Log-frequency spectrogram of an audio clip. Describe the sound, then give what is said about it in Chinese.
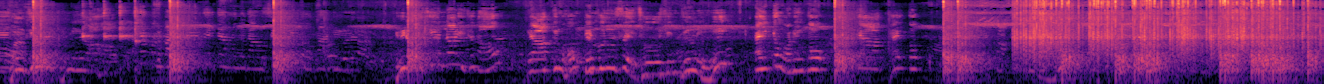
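Taiwanese opera (gezaixi) gongs and drums clamor during the short opening piece (banxian) played before the formal start of a performance: loud, irregular strikes punctuate a wavering sung voice, then the final few seconds swell into a dense, continuous clash of ringing metal and drumming. “啊，那这个是歌仔戏的非常热闹、锣鼓喧天的声音。”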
